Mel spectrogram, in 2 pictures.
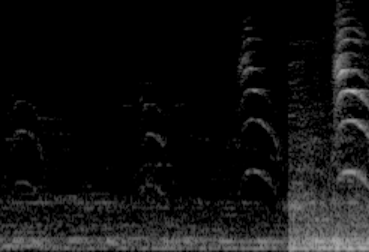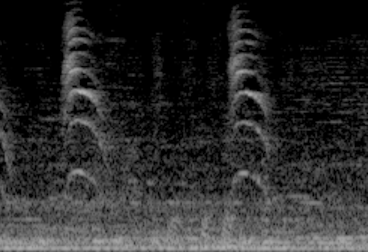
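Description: Domestic cat meowing repeatedly, about six short rising-and-falling meows roughly a second apart, faint at first and louder after a couple of seconds. A loud low rumble comes in suddenly about three seconds in and carries on under the meows.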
